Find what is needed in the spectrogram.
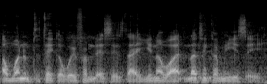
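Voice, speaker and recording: Noticeable background noise behind a man's very deep, low voice. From Jamaica, Saint Thomas parish. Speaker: restaurant owner. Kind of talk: interview. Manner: hesitant, many fillers.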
